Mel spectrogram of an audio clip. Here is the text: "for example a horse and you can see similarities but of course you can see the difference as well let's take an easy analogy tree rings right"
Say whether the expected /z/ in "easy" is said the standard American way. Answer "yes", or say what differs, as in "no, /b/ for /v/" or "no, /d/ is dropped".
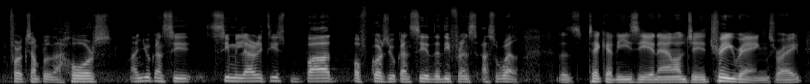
yes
